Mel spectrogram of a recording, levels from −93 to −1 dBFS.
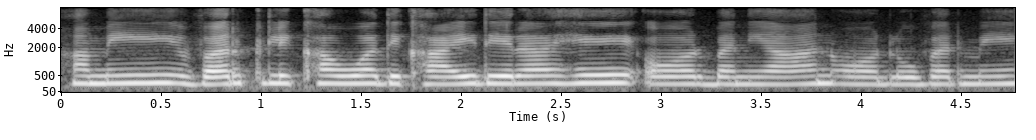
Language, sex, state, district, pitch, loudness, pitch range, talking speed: Hindi, female, Madhya Pradesh, Bhopal, 230 Hz, -14 LUFS, 220-240 Hz, 165 wpm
